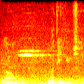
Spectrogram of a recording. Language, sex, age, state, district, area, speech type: Gujarati, male, 45-60, Gujarat, Narmada, rural, spontaneous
